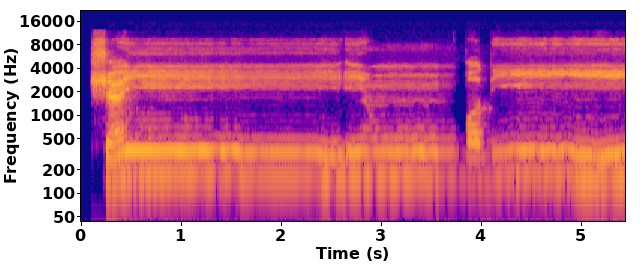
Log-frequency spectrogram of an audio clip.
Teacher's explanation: ya syainya dibaca empat harakat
